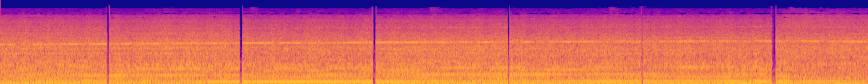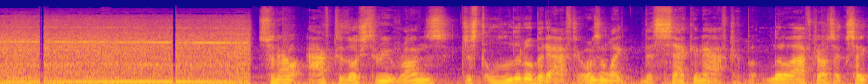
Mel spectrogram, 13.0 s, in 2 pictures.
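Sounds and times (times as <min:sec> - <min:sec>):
car engine under load: 0:00.0 - 0:08.4
thin high whine: 0:00.0 - 0:08.4.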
